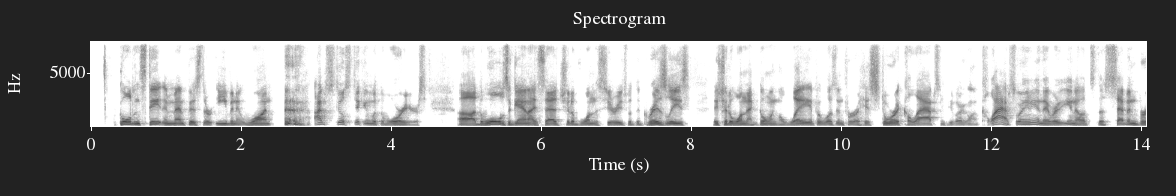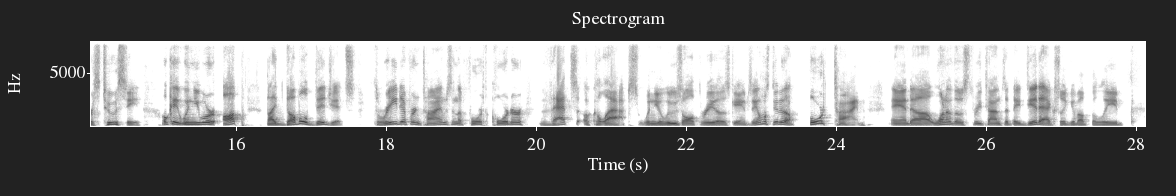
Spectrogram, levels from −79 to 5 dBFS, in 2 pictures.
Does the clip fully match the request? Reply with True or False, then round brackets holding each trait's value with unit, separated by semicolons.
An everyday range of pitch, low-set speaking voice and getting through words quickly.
True (3.8 semitones; 120 Hz; 230 wpm)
